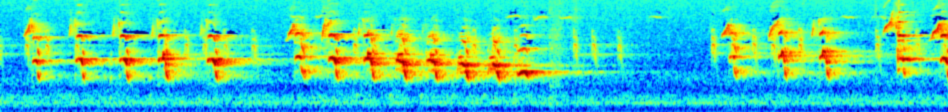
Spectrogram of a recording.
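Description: Golden Eagle giving quick runs of sharp, yelping notes, about three per second, in three bursts with short pauses, over a faint low hum.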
